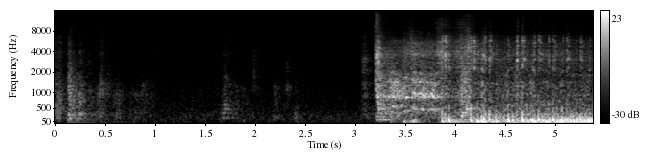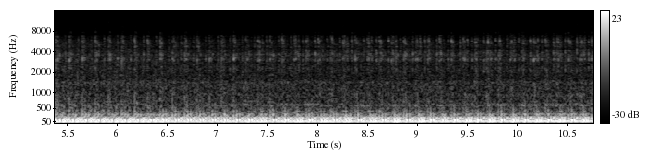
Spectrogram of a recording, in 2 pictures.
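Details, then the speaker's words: Ford Mustang V8 with a 351 cam, after firing order corrected to high-output order, possibly weak battery: one short crank, catches at once and settles into a steady, even idle; runs great, rockers still need adjusting. "Guys, it fired right up. Literally one bump. Perfect. Guys, the engine's running great."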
